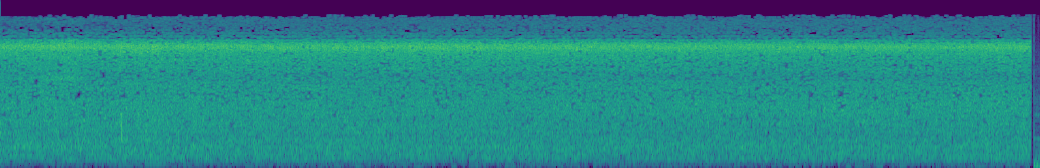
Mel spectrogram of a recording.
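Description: Heavy rain pouring steadily onto trees and a wet street, an even hiss throughout.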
